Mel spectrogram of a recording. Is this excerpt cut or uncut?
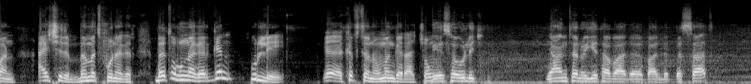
cut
